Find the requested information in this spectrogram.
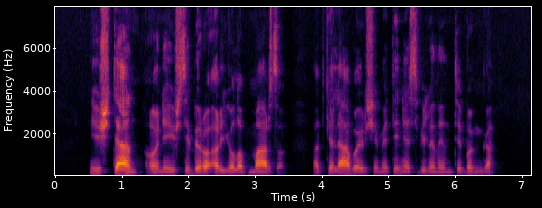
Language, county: Lithuanian, Vilnius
